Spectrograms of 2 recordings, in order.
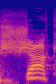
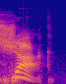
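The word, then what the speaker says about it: Shough: It doesn't look like it, but apparently that's how it's pronounced.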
